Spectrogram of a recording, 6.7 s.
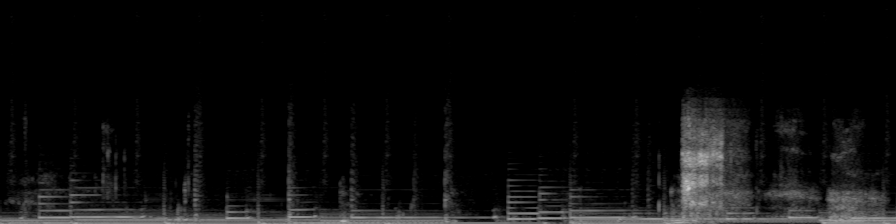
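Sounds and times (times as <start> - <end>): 
steady music: 0.0 - 6.7
person drinking water: 5.0 - 5.5.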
